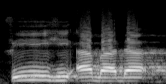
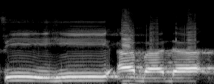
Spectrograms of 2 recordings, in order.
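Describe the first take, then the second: First: The 'hi' vowel is kept short. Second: The 'hi' vowel is held long. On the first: The speaker calls it right. "huruf hak dhamir tidak dibaca panjang jika salah satu dari huruf sebelum atau sesudahnya sukun" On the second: The speaker calls it wrong. "maka tidak dibaca fihi abada"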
